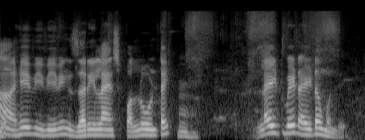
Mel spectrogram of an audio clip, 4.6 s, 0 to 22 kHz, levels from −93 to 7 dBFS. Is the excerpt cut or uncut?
uncut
